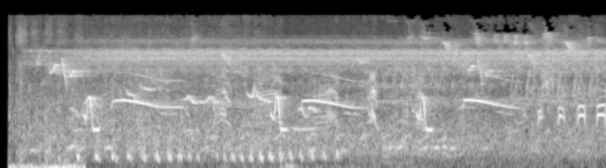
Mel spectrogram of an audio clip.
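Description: Birdsong: a whistled phrase repeated three times, each a sharp chirp followed by a long, slightly falling note, among other chirps over a steady high hiss. A low, rapid pulsing runs under it for the first few seconds.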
